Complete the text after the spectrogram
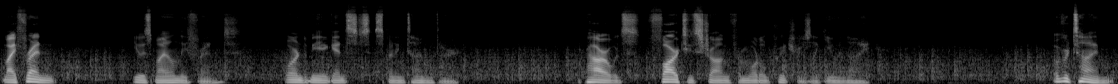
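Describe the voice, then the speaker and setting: Man voicing mysterious ancient male elf, deep-pitched, wistful, softly teasing, measured storyteller, ASMR fantasy roleplay, some background noise. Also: lightly acted. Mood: wistful, reflective. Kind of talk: ASMR character roleplay, intimate scripted monologue.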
